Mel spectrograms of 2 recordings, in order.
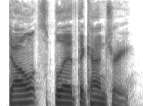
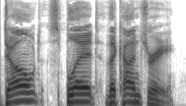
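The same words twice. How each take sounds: First: It is said with normal emphasis. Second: It is said with strong emphasis.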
